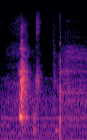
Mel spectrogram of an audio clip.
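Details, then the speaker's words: Woman sneezing in a quiet room, possibly from hay fever with a window open: one sharp, explosive sneeze followed by two softer snuffling breaths. "I don't know if you can hear her sneezing. Are you okay? A big smile. Are you okay? You're sneezing badly."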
